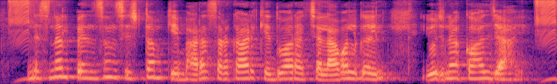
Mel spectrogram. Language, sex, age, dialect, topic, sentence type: Magahi, female, 41-45, Western, banking, statement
